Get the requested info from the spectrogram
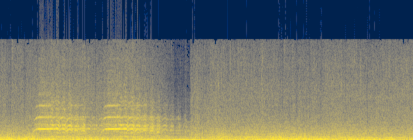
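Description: A horse whinnies twice in quick succession in the first three seconds, each call wavering in pitch, over a dense, steady low rumble of battle noise.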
